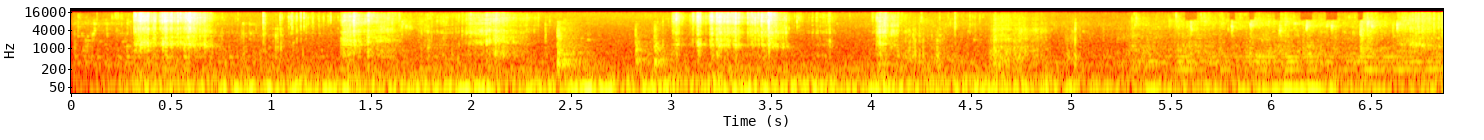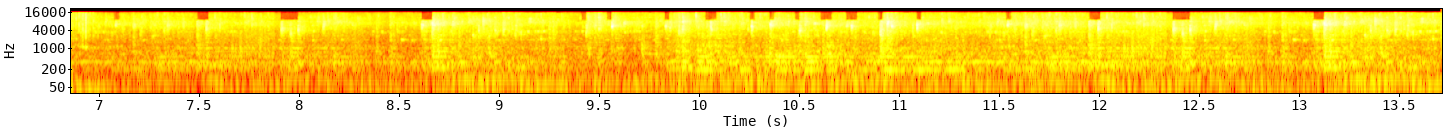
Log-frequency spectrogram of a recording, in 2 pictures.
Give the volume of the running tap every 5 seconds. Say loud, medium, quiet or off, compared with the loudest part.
quiet, medium, loud.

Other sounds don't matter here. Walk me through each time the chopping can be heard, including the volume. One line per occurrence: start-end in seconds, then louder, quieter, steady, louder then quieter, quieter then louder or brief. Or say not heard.
not heard.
